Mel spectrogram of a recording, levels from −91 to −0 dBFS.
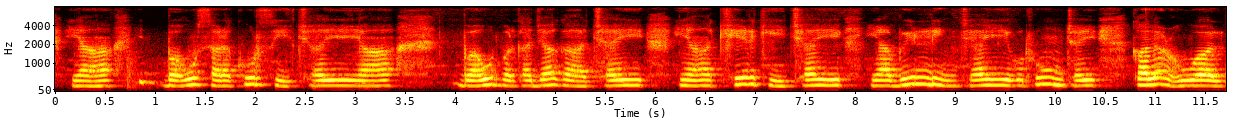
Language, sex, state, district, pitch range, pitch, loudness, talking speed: Maithili, female, Bihar, Samastipur, 190-215 Hz, 200 Hz, -20 LUFS, 110 wpm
